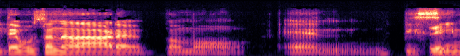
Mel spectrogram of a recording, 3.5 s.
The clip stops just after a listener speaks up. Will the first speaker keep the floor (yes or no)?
yes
